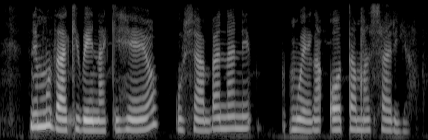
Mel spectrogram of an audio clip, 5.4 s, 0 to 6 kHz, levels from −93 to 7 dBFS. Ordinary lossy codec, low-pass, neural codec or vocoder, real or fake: none; 5.4 kHz; none; real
